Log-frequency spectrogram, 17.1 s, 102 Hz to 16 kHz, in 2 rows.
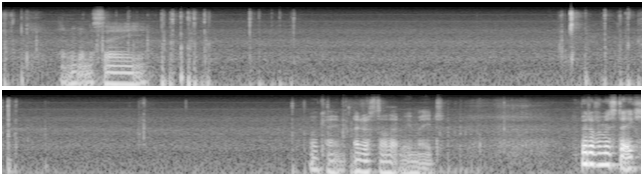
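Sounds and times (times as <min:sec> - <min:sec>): keyboard typing: 0:00.0 - 0:00.4, 0:01.2 - 0:04.0, 0:07.4 - 0:08.8, 0:12.4 - 0:13.4, 0:14.4 - 0:14.9.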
